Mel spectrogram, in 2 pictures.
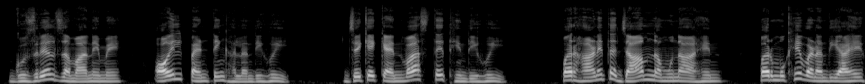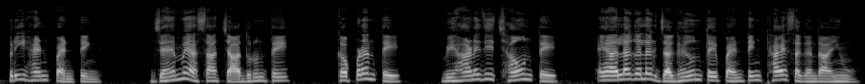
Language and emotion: Sindhi, neutral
